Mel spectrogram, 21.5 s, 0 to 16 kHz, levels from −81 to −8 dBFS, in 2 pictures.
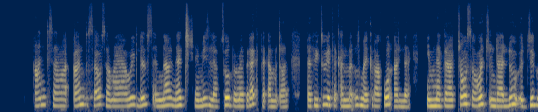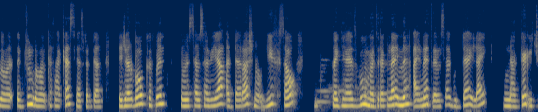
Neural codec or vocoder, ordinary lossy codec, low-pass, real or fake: codec, 44.1 kHz, 2.6 kbps, DAC; Opus, 64 kbps; 14.4 kHz; fake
